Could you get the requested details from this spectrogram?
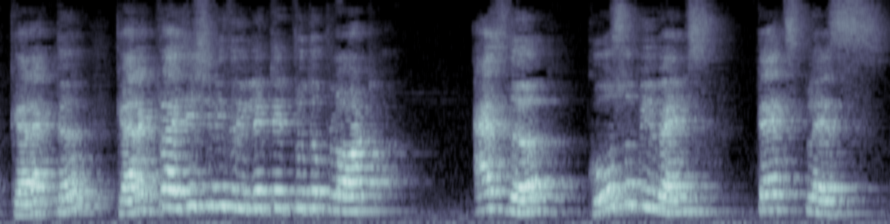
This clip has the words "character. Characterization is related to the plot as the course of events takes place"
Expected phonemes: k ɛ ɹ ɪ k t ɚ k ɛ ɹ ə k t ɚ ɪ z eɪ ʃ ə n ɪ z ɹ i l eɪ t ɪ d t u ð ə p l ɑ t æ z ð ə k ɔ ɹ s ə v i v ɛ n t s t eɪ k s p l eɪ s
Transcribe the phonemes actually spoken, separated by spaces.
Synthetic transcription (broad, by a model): k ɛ ɹ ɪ k t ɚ k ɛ ɹ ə k t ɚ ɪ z eɪ ʃ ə n ɪ z ɹ i l eɪ t ɪ d t u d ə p l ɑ t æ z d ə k ɔ s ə p i v ɛ n t s t eɪ k s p l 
